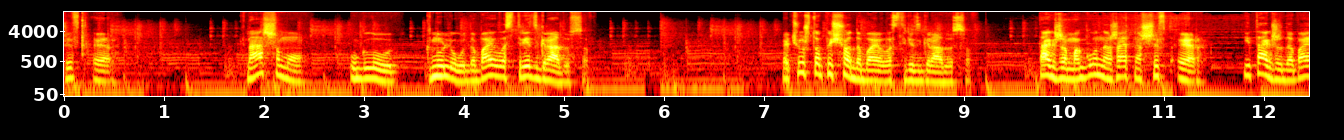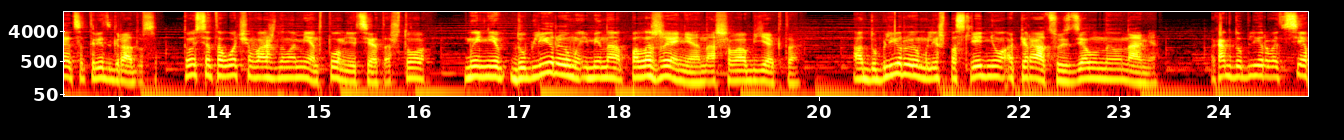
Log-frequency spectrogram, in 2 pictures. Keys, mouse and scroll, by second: 0.4 shift+r, 10.9 shift+r.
